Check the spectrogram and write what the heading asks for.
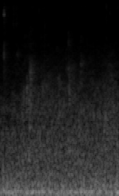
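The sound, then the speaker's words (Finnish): A steady, deep rumble of surf rolls on without pause, a dense low roar with a faint watery churn on top, fairly loud and with no voices. “Meri jymisee.”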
